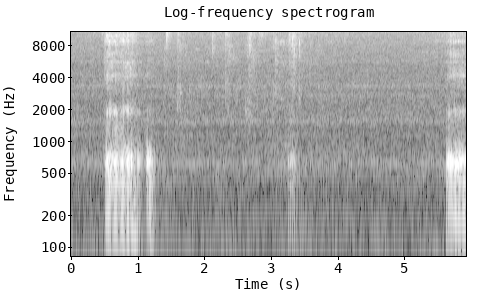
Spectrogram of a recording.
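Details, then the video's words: Dog asleep and snoring excessively at bedtime; a long grating snore with a short follow-up snort, a brief faint one midway, then another loud rasping snore starting at the end. "코골이 강아지의 취침시간"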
